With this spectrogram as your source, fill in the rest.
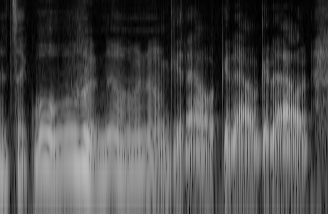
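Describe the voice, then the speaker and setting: Soft-spoken and whispering, the voice moves at a fairly quick pace. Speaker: podcast host. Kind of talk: casual solo chat. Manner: soft-spoken, near whisper.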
